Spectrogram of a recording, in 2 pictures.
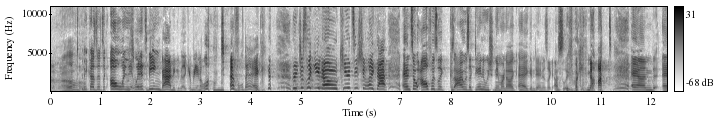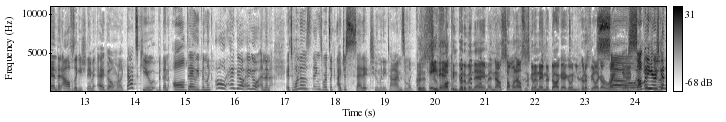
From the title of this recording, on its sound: LIVE at the New York Comedy Festival!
